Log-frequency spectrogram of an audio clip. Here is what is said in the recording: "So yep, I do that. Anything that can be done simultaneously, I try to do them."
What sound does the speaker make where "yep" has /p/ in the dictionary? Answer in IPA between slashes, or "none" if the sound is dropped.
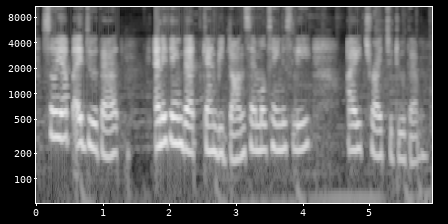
/p/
